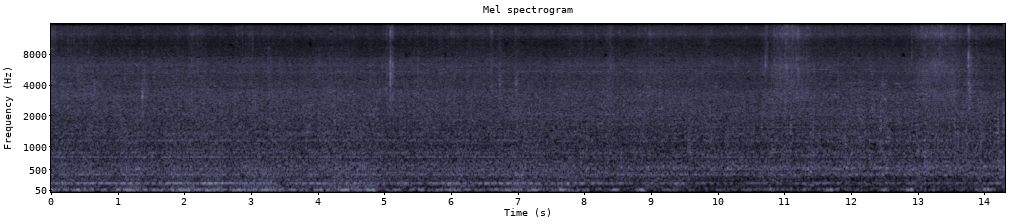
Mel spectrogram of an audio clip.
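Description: Tugboat's diesel engine running steadily under way: a continuous low rumble with a steady hum, easing slightly in the second half.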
